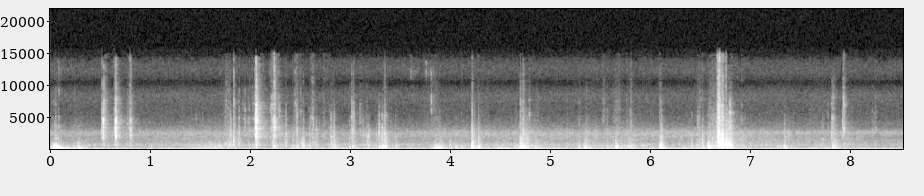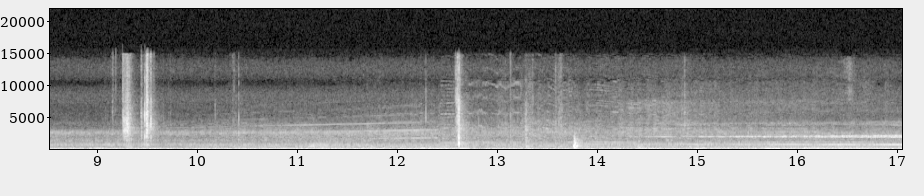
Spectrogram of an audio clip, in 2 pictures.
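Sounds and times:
rummaging in wooden drawer: 1.8s - 7.9s.

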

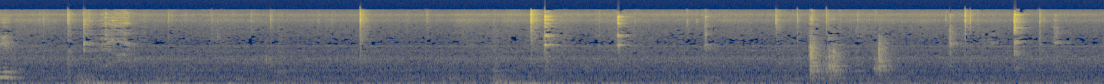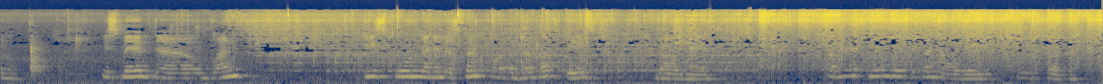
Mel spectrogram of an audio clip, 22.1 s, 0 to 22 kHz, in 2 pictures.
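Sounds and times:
low kitchen hum: 0.0s - 22.0s.

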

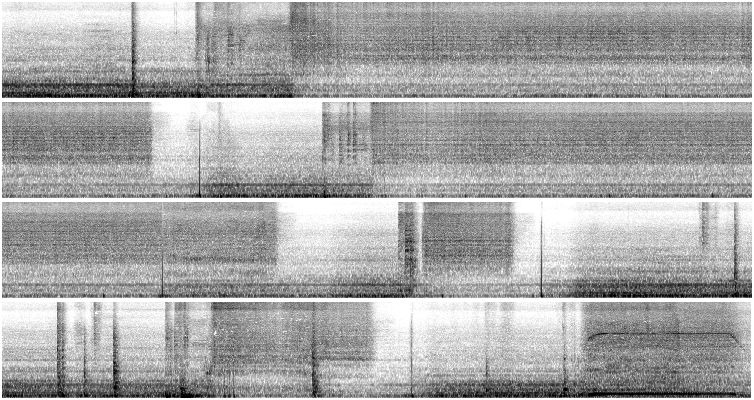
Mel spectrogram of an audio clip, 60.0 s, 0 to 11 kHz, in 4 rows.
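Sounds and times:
steady hum: 0.0s - 11.9s, 18.0s - 22.4s, 35.5s - 57.0s
toilet flush water hissing: 3.9s - 18.1s, 21.4s - 35.6s, 37.9s - 40.4s, 48.4s - 52.6s, 56.6s - 59.9s.

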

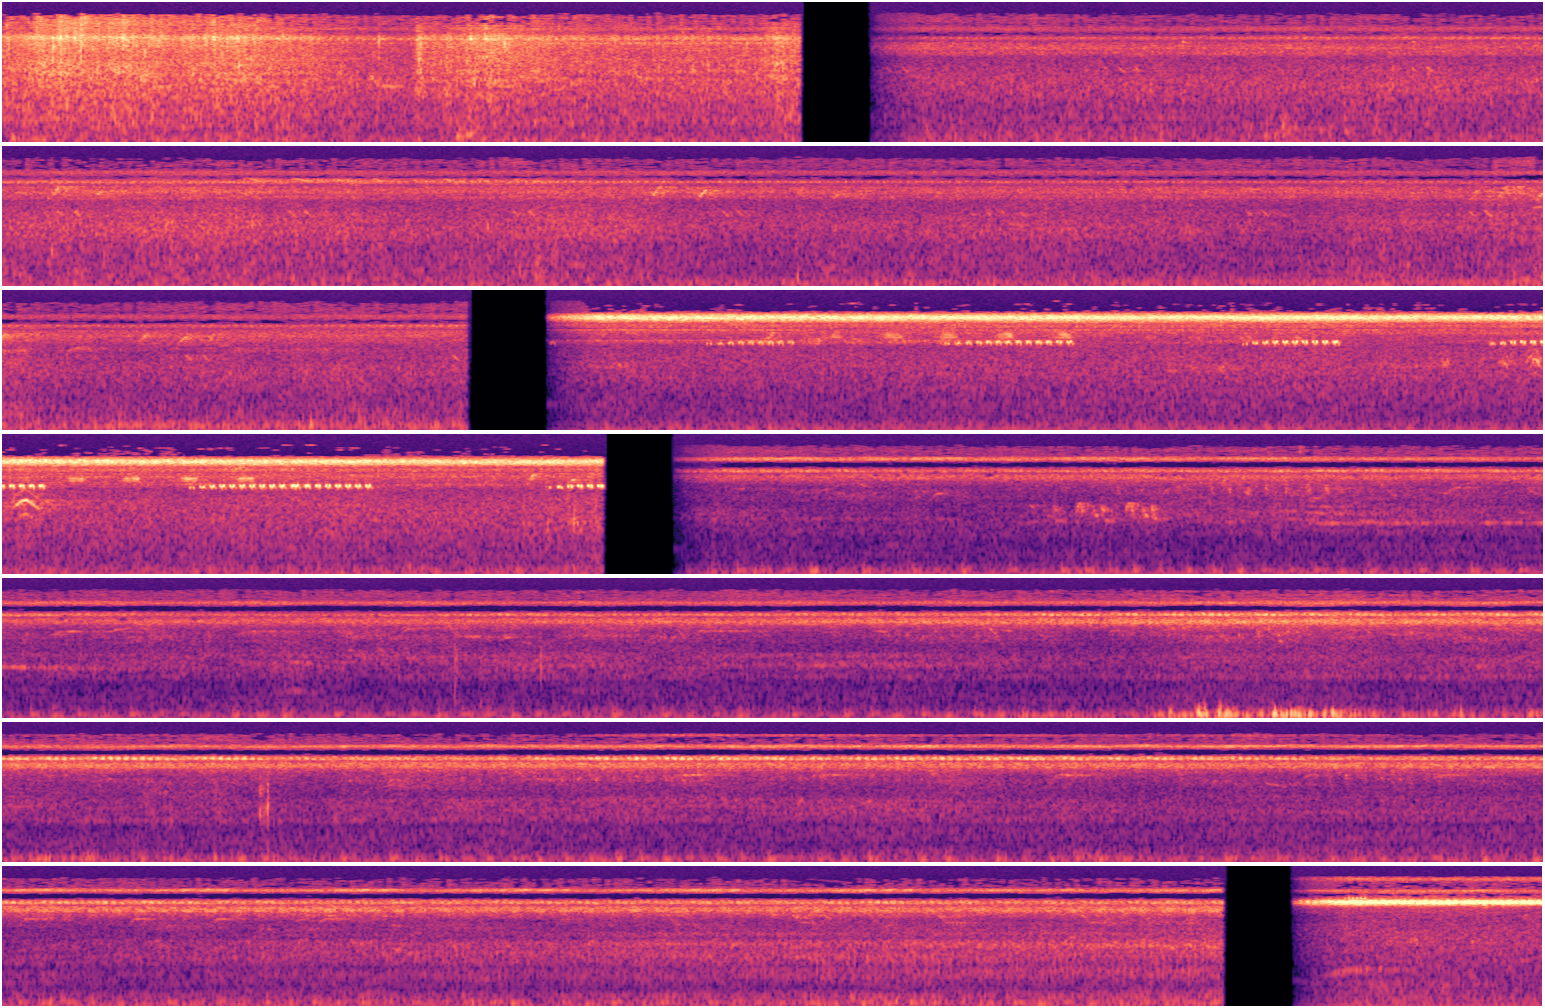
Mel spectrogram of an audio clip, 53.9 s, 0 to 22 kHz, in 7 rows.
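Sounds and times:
insect chorus buzzing: 18.2s - 26.1s, 52.8s - 53.9s
insect chirps: 18.2s - 28.9s, 31.5s - 53.9s.

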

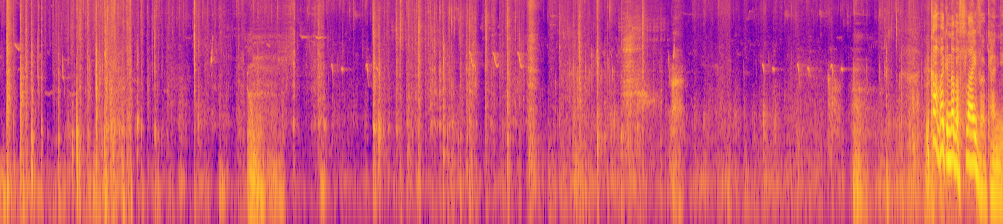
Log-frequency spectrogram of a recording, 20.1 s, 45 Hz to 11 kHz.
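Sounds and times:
farm animal noises: 0.3s - 20.0s
bird chirps: 3.6s - 7.8s, 9.0s - 18.5s.

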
